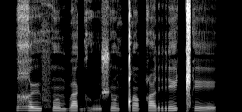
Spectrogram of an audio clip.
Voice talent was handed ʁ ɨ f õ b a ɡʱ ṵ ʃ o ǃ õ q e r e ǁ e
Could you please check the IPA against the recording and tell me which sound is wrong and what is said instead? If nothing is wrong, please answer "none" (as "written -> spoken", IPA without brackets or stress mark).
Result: o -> õ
